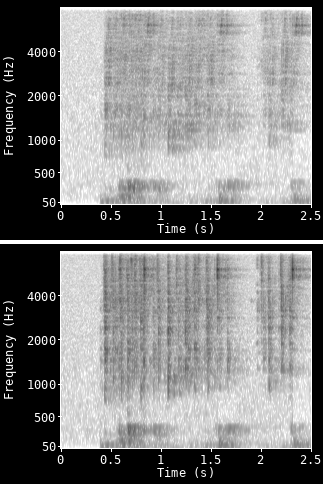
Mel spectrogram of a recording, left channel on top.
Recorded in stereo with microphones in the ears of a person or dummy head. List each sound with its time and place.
0.4 s typing on a keyboard: 65° right (ahead or behind), 2 m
